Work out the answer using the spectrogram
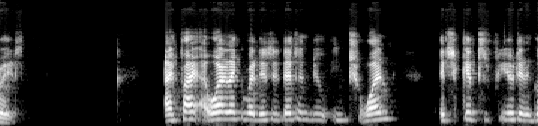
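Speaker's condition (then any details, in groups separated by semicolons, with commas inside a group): Cerebral palsy; from birth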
